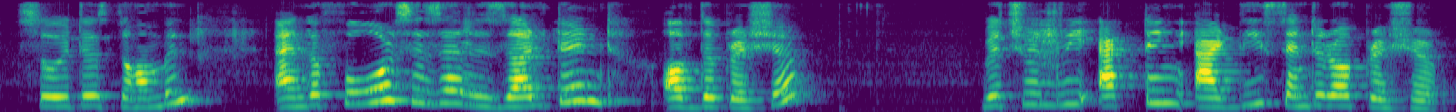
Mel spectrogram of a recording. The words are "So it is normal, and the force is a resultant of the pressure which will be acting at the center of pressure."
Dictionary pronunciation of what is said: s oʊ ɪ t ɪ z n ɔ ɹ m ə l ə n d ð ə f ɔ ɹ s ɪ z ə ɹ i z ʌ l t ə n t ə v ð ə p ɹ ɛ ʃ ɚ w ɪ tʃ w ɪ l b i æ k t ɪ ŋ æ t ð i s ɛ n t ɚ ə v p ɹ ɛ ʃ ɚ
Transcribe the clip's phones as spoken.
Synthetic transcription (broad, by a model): s oʊ ɪ t ɪ z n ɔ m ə l ə n d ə f ɔ ɹ s ɪ z ə ɹ i z ʌ l t ə n t ə v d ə p ɹ ɛ ʃ ɚ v ɪ tʃ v ɪ l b i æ k t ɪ ŋ æ t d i s ɛ n t ɚ ə v p ɹ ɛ ʃ ɚ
